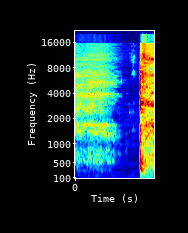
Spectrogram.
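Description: A single sharp cough from a person with post-nasal drip, loud and close, following a brief stretch of quiet after fading background sound.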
